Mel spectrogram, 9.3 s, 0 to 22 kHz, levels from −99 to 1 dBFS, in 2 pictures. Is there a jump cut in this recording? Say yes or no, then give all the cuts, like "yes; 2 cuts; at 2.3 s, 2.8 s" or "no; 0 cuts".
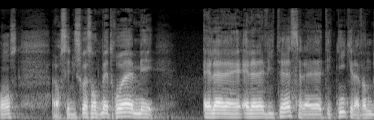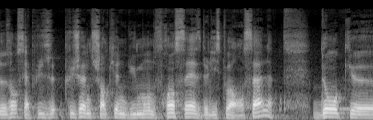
no; 0 cuts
